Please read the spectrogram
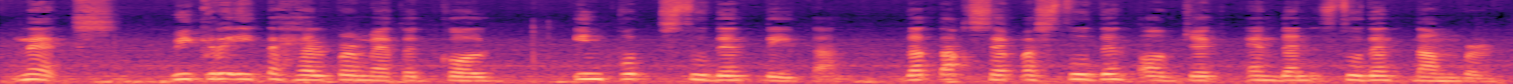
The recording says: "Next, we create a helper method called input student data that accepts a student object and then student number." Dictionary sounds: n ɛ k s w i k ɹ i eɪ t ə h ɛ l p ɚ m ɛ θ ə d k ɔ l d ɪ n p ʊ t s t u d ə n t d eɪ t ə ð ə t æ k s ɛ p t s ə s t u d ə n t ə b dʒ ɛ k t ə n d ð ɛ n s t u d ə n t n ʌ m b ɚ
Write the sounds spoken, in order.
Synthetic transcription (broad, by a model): n ɛ k s w i k ɹ i eɪ t ə h ɛ l p ɚ m ɛ t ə d k ɔ l d ɪ n p ʊ t s t u d ə n t d eɪ t ə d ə t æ k s ɛ p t ə s t u d ə n t ə b dʒ ɛ k t ə n d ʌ s t u d ə n t n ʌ m b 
